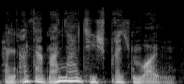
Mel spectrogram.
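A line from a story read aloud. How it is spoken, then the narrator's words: Calling out. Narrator (German): rief Maria Wassiljewna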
